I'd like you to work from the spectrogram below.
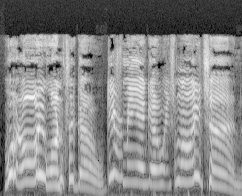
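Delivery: high, loud, stretched-out demand; Little Bear voice. Acted. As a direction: whine for a turn like a cub. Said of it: "And Little Bear goes".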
